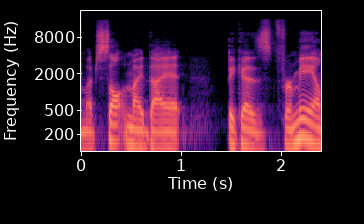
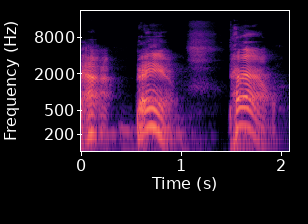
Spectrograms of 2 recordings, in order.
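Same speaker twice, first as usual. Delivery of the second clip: shouting, higher-pitched; 9 semitones higher, 5 dB quieter than usual. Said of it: "I don't know why I yelled that".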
